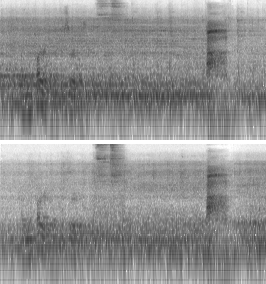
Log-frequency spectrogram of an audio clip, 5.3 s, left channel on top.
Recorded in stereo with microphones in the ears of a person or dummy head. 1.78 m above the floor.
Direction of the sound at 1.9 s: 55° right (ahead or behind).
